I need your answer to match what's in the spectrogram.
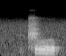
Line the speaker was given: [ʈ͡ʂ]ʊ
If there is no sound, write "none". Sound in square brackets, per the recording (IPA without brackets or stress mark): ʈ͡ʂ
